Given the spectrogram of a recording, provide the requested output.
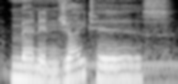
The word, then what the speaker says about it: meningitis: can get down on meningitis four syllables not like meningioma meningioma what about women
